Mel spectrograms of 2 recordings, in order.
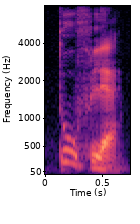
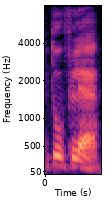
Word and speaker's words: туфля: туфли в единственном числе правильно говорить туфля туфля не туфля с ударением на первый слог а в родительном падеже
